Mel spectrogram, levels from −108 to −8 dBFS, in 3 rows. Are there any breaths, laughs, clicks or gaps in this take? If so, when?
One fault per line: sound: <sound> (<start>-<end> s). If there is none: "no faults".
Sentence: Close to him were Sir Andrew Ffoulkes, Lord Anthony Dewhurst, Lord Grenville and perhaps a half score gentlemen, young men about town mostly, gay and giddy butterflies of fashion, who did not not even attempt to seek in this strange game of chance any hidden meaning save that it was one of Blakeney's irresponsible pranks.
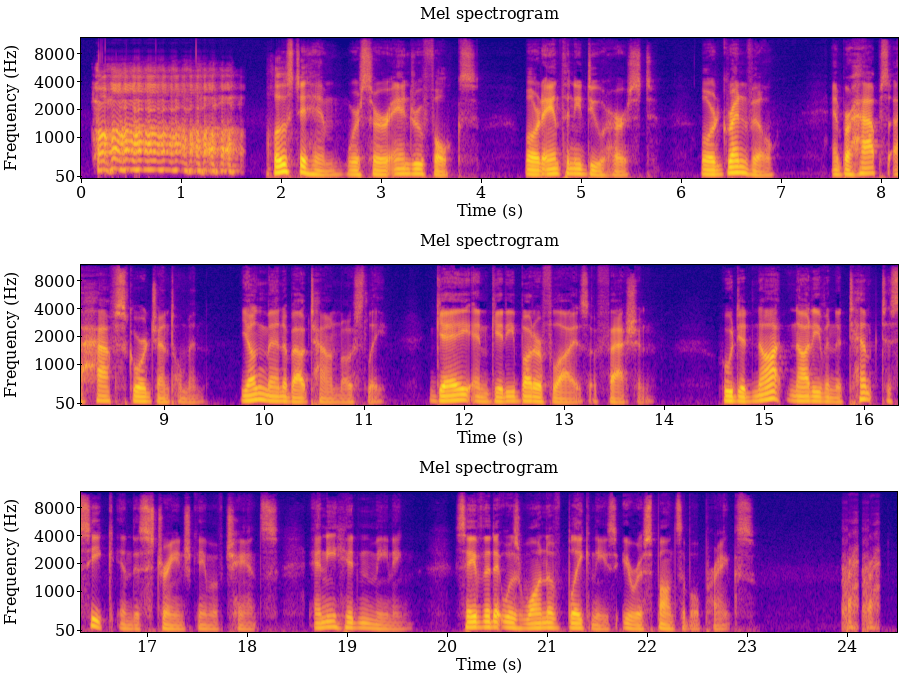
sound: laugh (0.1-1.7 s)
sound: laugh (23.9-24.3 s)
